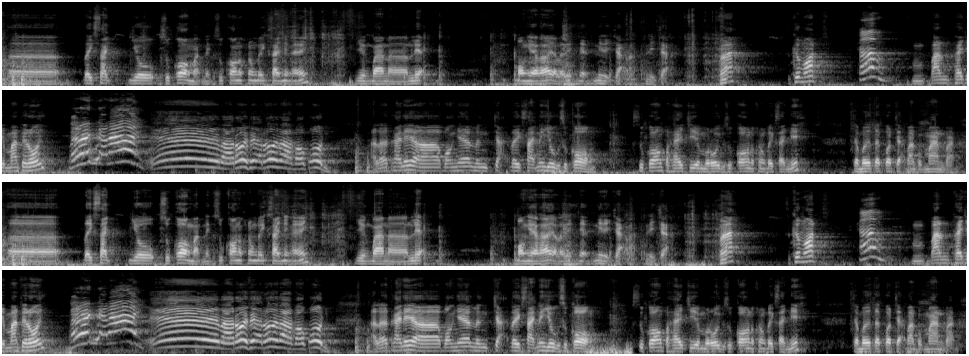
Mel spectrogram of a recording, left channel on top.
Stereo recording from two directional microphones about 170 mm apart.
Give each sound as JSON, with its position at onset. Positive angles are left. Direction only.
{"t": 0.1, "sound": "speech", "side_deg": 0}
{"t": 7.9, "sound": "a man's voice", "side_deg": 5}
{"t": 8.5, "sound": "a woman's voice", "side_deg": 20}
{"t": 9.1, "sound": "speech", "side_deg": 0}
{"t": 11.1, "sound": "a sound", "side_deg": 5}
{"t": 13.3, "sound": "a man's voice", "side_deg": 0}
